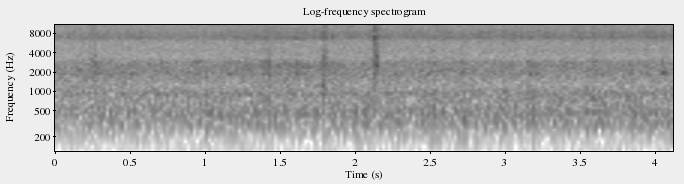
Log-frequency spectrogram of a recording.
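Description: A rooster pecks at cloth with soft taps.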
